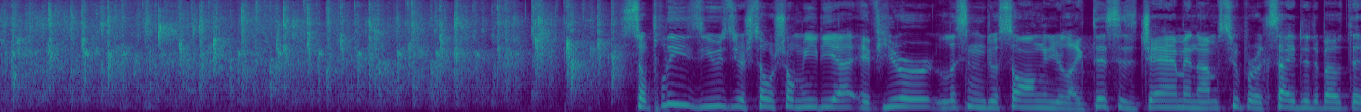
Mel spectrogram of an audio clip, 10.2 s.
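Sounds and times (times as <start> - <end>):
crowd applauding: 0.0 - 5.0
speech: 4.8 - 10.1.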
